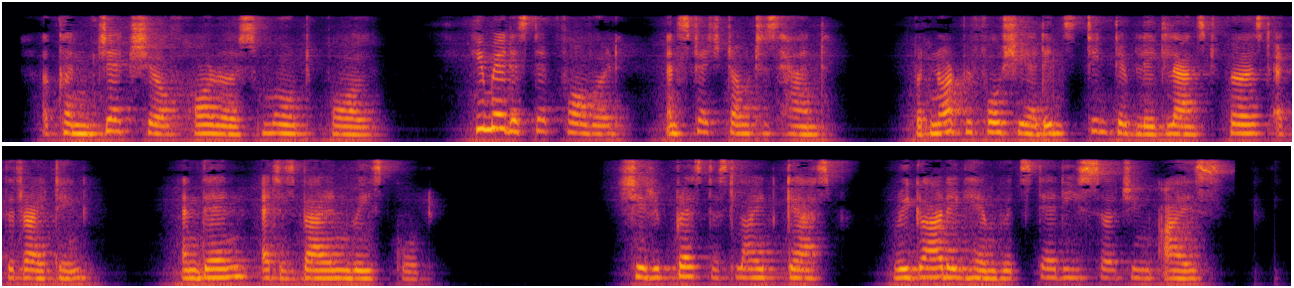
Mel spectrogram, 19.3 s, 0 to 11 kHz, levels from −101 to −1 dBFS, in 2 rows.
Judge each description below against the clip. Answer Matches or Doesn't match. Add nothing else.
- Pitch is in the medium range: Doesn't match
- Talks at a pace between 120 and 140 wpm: Matches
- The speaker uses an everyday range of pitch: Doesn't match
